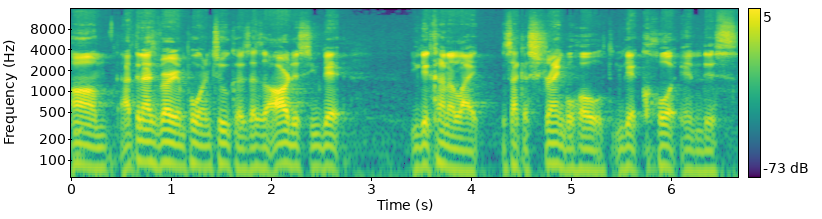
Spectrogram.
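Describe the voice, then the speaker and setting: Speaking at a fairly quick pace in a New York accent, a man shows a very deep, low pitch and vocal fry. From New York (Brooklyn). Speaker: rapper. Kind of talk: casual chat. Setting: in a house with friends over food. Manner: animated.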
